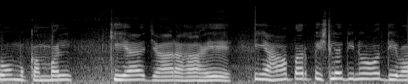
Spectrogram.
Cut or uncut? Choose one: cut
